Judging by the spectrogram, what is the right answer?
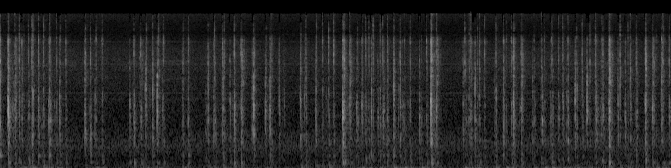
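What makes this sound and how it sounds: Fingertips type steadily on the keys of a full-size, backlit plastic Razer Ornata Chroma mecha-membrane gaming keyboard. The result is a dense, continuous run of short, soft clicks and taps with occasional louder key strikes, over a steady low rumble.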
